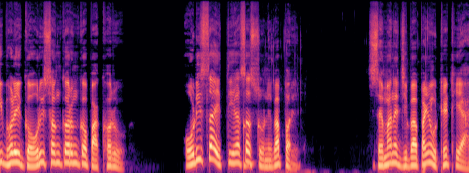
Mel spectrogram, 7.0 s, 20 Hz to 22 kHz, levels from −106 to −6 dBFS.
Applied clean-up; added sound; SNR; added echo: neural mask model Resemble Enhance denoiser.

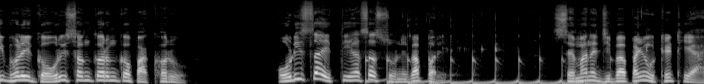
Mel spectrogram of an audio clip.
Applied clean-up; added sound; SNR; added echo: none; Liquid; 12 dB; none.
